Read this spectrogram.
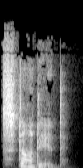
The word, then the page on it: studied: British English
